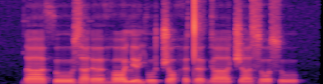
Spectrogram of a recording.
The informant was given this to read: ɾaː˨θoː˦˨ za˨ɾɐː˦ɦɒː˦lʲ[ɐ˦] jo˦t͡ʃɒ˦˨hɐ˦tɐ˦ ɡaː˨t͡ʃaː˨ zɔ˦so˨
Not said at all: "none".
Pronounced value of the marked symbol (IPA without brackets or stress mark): ɐ˨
